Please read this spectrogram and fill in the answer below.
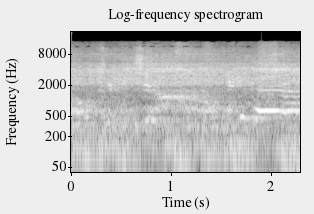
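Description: Live rock band playing loud, with electric guitars, bass and drums, and a singer's voice over the band.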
